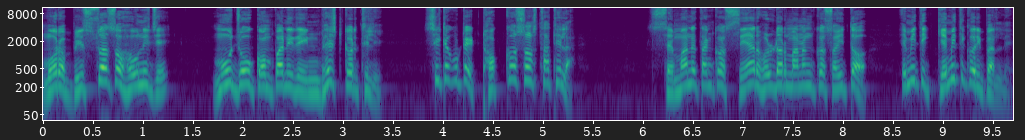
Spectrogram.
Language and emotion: Odia, angry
